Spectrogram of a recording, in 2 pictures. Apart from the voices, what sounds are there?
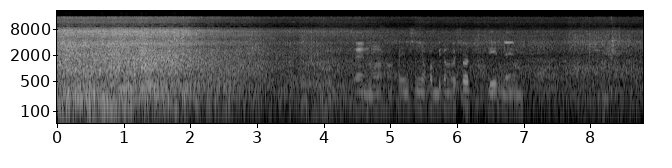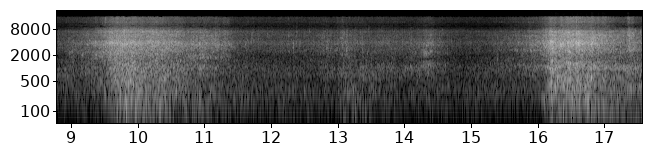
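ocean waves crashing on beach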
